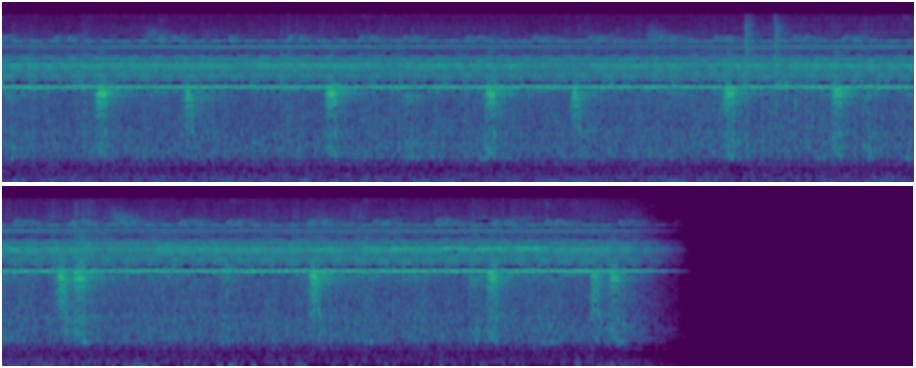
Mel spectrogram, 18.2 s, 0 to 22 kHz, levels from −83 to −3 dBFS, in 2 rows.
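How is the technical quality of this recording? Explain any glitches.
No glitches can be heard: the signal stays intact throughout, and the level falls away smoothly from around 15 s to silence at 16.06 s, the way an editor's fade-out would.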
